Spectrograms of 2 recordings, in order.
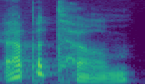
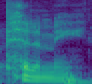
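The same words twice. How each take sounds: First: It is pronounced the way it is spelled. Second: It is pronounced the standard spoken way. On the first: The speaker had only seen the word in print. The speaker calls it wrong. "First time I saw that written, I was like, epitome?" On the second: The speaker knows how the word is really said. The speaker calls it right. "I found out it was the word epitome"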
